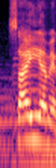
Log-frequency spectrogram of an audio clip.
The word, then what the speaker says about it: Siam: 현 태국 영토의 원래 국호는 시암이었습니다. 보다 정확한 발음은 사이암에 가깝습니다만 샴쌍둥이 아시죠?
